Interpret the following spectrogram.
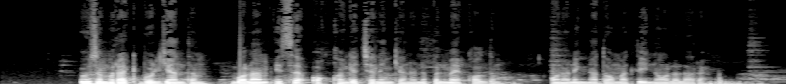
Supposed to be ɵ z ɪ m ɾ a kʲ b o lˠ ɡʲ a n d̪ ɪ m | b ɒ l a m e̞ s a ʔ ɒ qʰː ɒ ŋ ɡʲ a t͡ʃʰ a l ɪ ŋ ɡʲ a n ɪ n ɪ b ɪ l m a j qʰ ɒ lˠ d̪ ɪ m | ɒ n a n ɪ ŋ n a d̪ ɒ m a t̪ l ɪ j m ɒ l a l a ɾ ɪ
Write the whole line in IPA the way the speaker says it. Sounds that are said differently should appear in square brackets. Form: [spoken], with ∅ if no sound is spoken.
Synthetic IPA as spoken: ɵ z ɪ m ɾ a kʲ b o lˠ ɡʲ a n d̪ ɪ m | b ɒ l a m e̞ s a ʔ ɒ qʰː ɒ ŋ ɡʲ a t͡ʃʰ a l ɪ ŋ ɡʲ a n ɪ n ɪ b ɪ l m a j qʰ ɒ lˠ d̪ ɪ m | ɒ n a n ɪ ŋ n a d̪ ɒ m a t̪ l ɪ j [n] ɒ l a l a ɾ ɪ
